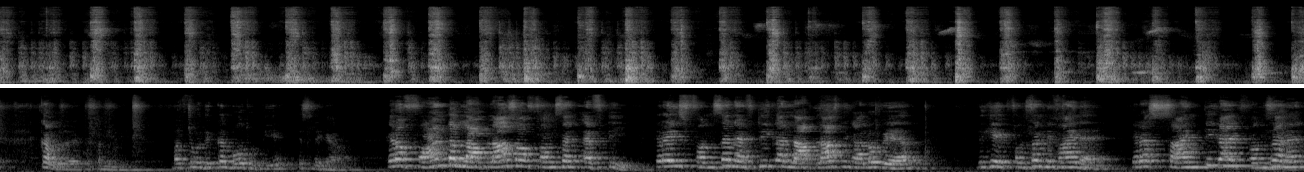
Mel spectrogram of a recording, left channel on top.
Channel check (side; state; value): both; different; correlation 0.00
